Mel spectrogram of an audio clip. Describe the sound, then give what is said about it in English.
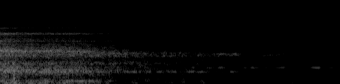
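A slow out-breath after a deep inhale during a guided breathing exercise: a soft, airy hiss that fades over about a second, then near silence with faint breathy noise. “Breathe in and release.”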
